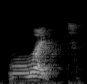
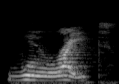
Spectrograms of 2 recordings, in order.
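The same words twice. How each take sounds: First: The word begins with an r sound. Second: The word begins with a w sound. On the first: The speaker calls it right. "You only hear the R sound, and it's right" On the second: The speaker calls it wrong. "It's not right"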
